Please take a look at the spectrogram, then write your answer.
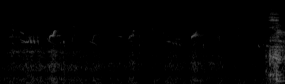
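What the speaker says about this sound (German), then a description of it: "Man hört es auch an den Vögeln schon." Birds singing in a warm April landscape by a peninsula, with short bright chirps and whistles scattered through a quiet outdoor ambience at moderate distance, ending in a louder close call.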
